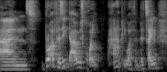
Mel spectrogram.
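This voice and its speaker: A man speaks in a Scottish accent at a fairly quick pace. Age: 20s. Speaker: bodybuilding coach and vlogger. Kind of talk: casual vlog talk to camera. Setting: talking to camera on a tripod.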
